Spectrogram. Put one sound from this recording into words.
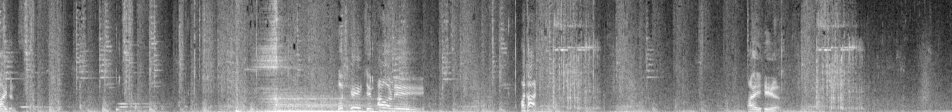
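Video game battle sounds clash and whoosh.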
